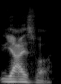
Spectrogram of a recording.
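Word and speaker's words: Zyzzyva: It's pronounced Yaizva.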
